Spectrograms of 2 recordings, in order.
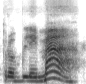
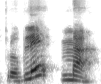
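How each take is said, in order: First: The stress is on the last syllable. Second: The stress is on the middle syllable. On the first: The speaker calls it wrong. "si supuestamente llevase en la ma, entonces yo diría problema" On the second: The speaker calls it right. "dice que cae en la ble, problema"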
